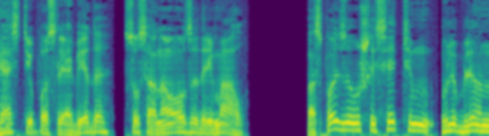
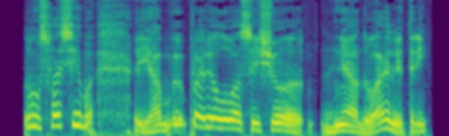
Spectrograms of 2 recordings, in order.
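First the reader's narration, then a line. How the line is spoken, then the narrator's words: Joyful reply. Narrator (Russian): Асихарасикоу радостно ответил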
